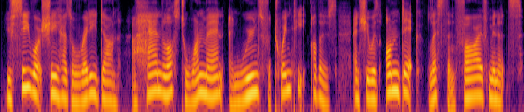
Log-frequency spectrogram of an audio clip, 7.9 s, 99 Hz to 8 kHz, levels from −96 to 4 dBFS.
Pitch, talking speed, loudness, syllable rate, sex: 185 Hz, 190 wpm, -17 LUFS, 4.8 syllables/s, female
